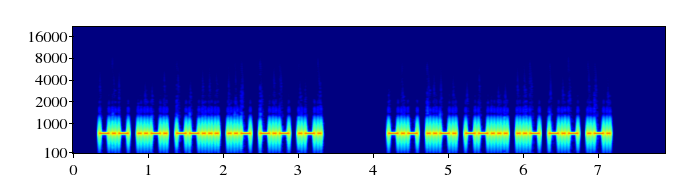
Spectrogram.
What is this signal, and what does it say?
Morse code, heard as a keyed tone, about 28 wpm, 700 Hz. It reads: KF7UKR KF7UKR
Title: USA Call Signs - 6 Characters - Repeated 2x - 28wpm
